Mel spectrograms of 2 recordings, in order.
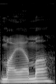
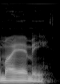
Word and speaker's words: Miami: my hillbilly Indiana white-trash I know it's pronounced Miami but I say Miami screw you hey tunnel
